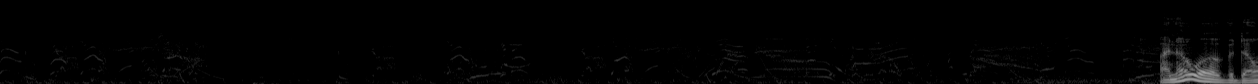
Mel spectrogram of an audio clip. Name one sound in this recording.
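Punches and kicks thud in quick bursts.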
